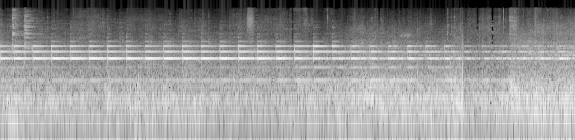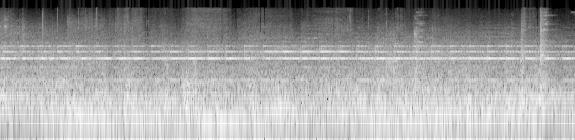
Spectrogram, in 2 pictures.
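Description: Level-crossing warning bell ringing steadily over a long freight train rolling through the crossing, its wheels clattering and rumbling over the rails. The rumble grows heavier and steadier about nine seconds in.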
